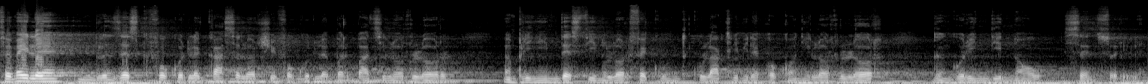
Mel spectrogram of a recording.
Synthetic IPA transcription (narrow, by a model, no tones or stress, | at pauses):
fe̞me̞ile̞ɨmblɨnze̞skfo̞kuɾile̞kase̞lo̞rʃifo̞kuɾile̞bərbat̪silo̞rlo̞r | ɨmplinind̪d̪e̞st̪inulːo̞rfekund̪kulakɾimile̞ko̞ko̞nilo̞rlo̞rɡɨŋɡuɾind̪̚d̪inːo̞wse̞nsṵɾḭle̞̰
